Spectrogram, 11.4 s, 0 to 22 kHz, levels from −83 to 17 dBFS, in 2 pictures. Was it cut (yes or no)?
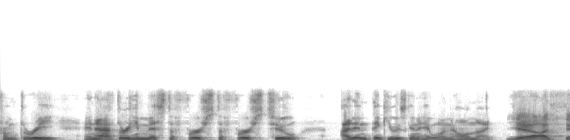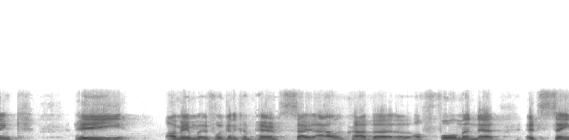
yes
